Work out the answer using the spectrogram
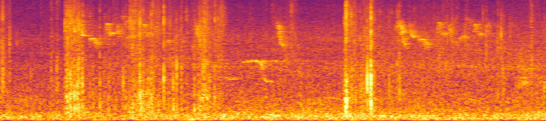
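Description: Quiet outdoor ambience with faint, scattered bird chirps and a few soft clicks, the sharpest two close together a little past the middle.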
